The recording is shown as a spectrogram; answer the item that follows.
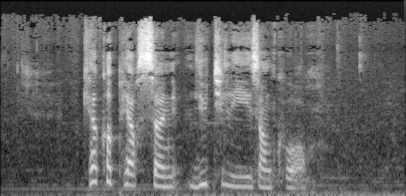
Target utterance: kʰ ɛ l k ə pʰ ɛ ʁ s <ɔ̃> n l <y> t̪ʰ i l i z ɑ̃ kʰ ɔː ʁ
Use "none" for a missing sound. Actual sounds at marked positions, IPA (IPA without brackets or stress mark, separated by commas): ɔ, y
